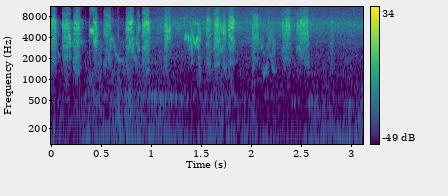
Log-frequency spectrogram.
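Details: Pet lovebirds bred at home give a rapid run of shrill, high chirps and squeaky twitters, about four or five notes a second, with no other sounds.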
